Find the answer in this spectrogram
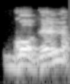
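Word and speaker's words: גדל: Кишем Адонай Экра Аву Годель Годель, Годель, ударение на первый слог, да.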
